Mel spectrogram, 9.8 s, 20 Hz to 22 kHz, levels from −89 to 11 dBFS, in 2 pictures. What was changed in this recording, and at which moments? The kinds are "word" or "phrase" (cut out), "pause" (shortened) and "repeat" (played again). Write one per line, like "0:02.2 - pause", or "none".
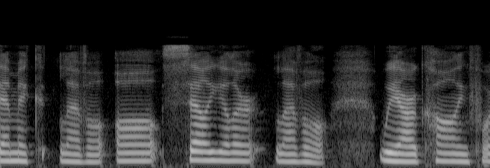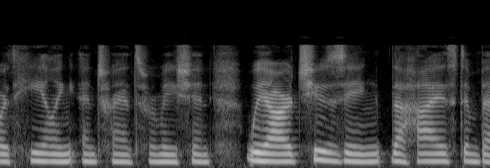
0:01.6 - word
